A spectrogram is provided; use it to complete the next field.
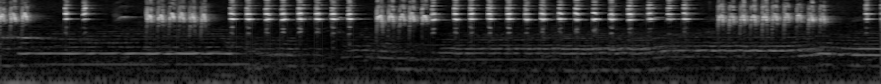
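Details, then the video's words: Konin song used as master training audio for songbirds: fast series of high, sharp chips delivered in rattling bursts and steady pulses, with sustained low tonal notes running underneath. "Konin bongkar isian suara jernih"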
